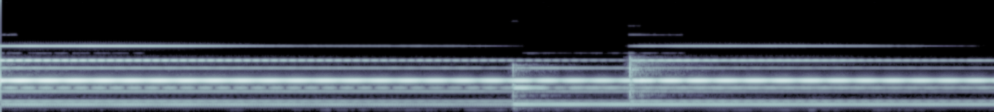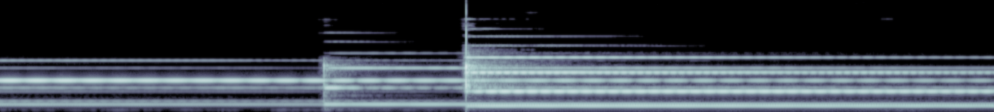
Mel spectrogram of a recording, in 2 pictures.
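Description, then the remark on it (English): Singing bowls struck at uneven intervals, about four fresh strikes landing over an already ringing, shimmering drone, each tone sustaining long and blending with the others; no voices. “Do you want to play the randomness bowls or the bowls and bells?”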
